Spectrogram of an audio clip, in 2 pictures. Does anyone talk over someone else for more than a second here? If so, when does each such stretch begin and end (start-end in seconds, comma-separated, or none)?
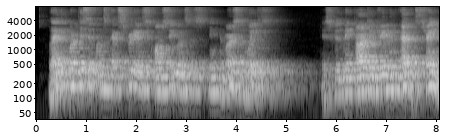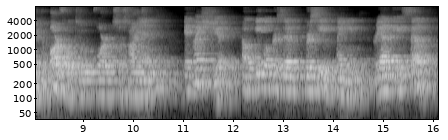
none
